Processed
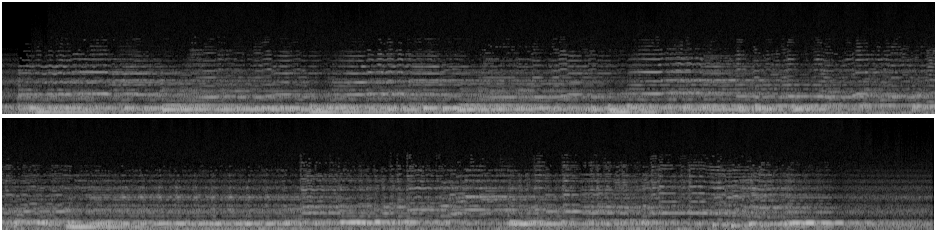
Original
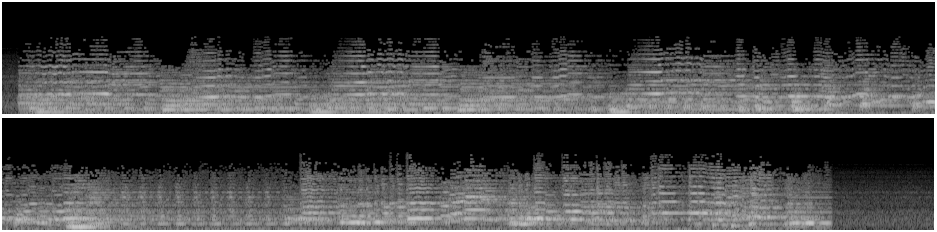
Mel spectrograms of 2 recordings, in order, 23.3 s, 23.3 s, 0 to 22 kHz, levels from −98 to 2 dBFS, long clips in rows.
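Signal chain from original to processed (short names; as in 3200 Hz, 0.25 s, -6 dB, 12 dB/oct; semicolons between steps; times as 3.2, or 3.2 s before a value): comb 1.6 ms, depth 89%; compressor 2.5:1, threshold -51 dBFS, peak gain reduction 20.5 dB; resonant low shelf 240 Hz +7.5 dB, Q 3; lo-fi delay 0.366 s, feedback 35%, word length 10-bit, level -8.5 dB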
